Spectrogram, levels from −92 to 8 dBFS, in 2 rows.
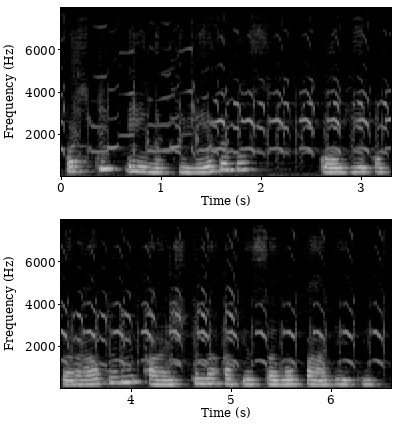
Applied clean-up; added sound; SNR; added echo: none; Bird; 18 dB; reverberation time 0.3 s.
